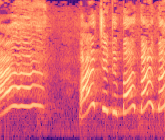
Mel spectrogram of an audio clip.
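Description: A baby's high-pitched squealing: one long wavering squeal, a short pause, then a quick run of short squeals that rise and fall in pitch.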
